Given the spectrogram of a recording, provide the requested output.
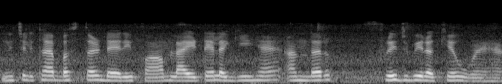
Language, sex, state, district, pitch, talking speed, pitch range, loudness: Hindi, female, Haryana, Charkhi Dadri, 185 Hz, 180 wpm, 175-195 Hz, -16 LUFS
